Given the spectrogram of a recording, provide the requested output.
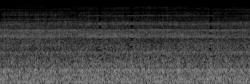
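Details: Ford-script Willys army Jeep flathead after the carburettor was cleaned: a quiet, smooth, even idle with a soft low hum, no ticking or valve-train noise and no misfire; running sweet.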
